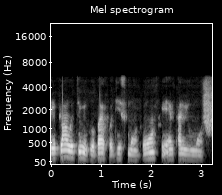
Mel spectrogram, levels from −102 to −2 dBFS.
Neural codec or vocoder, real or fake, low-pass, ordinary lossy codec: autoencoder, 48 kHz, 128 numbers a frame, DAC-VAE, trained on Japanese speech; fake; 5.4 kHz; none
